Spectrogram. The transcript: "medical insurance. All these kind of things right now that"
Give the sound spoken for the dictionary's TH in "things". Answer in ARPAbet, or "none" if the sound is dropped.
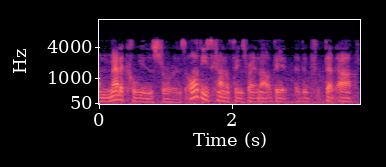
TH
